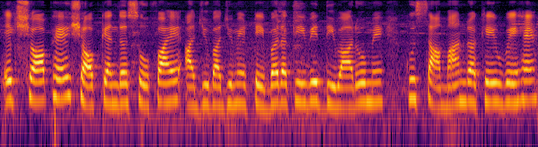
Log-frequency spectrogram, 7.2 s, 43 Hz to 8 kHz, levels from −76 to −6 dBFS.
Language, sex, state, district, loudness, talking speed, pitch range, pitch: Hindi, female, Punjab, Pathankot, -17 LUFS, 165 wpm, 195-220 Hz, 205 Hz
